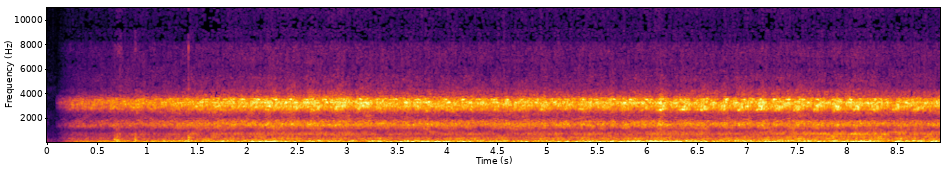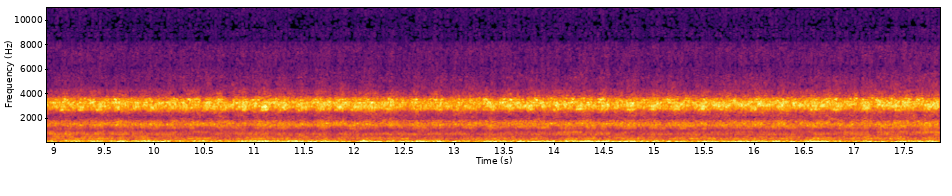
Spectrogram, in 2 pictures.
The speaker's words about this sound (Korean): 새벽 1시 35분 개구리 울음소리에 잠을 깼어요. 다시 잠들려는 순간 백뮤직 여름소리 공모전이 생각나서 백그라운드님들께 백색 소음으로 들려드리고 싶어서 녹음해봤어요.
